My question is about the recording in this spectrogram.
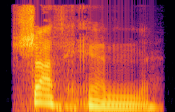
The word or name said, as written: shadchan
